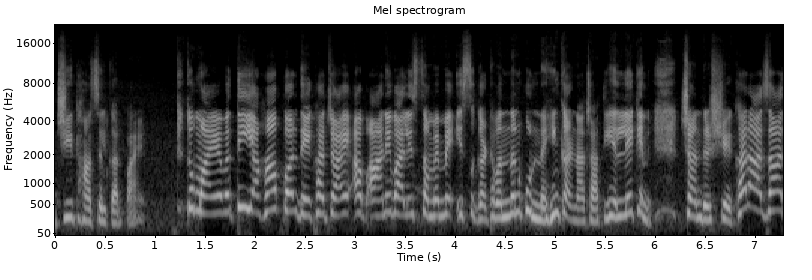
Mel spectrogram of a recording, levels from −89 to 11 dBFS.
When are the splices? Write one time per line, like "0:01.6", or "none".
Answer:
0:01.1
